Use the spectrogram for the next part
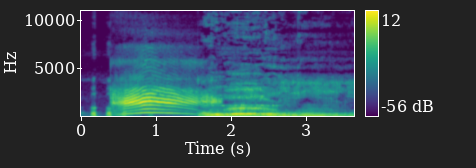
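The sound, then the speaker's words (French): A loud, drawn-out roar of about a second, voiced by a person imitating the tiger character in a story, rising then falling in pitch, followed by someone talking in a low, growly voice. “T'es qui, toi? Je suis le tigre.”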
